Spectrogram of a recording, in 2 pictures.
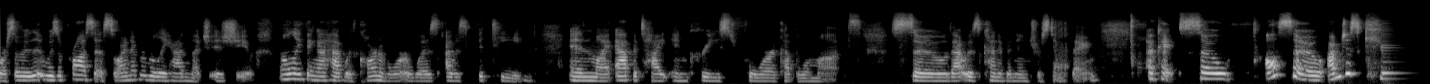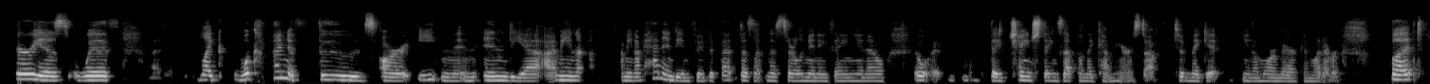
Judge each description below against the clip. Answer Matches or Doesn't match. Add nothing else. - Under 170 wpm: Doesn't match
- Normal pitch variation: Matches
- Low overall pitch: Doesn't match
